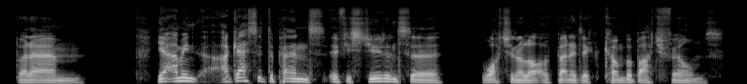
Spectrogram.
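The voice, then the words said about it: Geordie accent. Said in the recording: “has this wonderful Geordie accent, which is very, very special in the UK”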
